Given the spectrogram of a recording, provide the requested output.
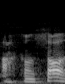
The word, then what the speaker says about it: Arkansas: Vamos começar pela Universidade de Arkansas, ou Arkansas, né, como é o correto se pronunciar, né, não sei porquê, mas Isso, Arkansas. é o correto. Você sabe explicar, Rodrigão? Porque o S no inglês, na funda da palavra, é mudo.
